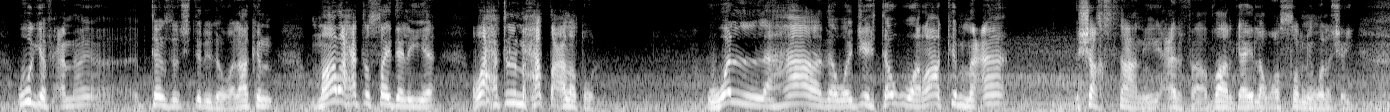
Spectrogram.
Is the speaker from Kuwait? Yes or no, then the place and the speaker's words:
yes; Kuwait; وإذا جاء يداوم في كلية الحقوق عندنا في الكويت يداوم على ويلتشير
